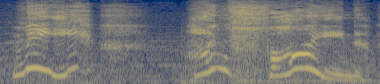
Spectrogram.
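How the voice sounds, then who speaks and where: An actress playing a tiny, kindly, fretful helper in a video game, squeaky and flustered. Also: female voice, wildly swooping pitch, very slow, heavily acted. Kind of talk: video game cutscene acting. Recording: game music behind the voice.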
